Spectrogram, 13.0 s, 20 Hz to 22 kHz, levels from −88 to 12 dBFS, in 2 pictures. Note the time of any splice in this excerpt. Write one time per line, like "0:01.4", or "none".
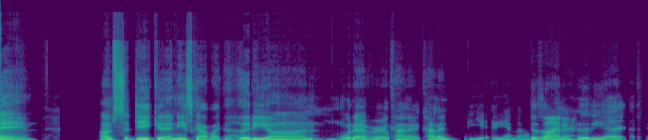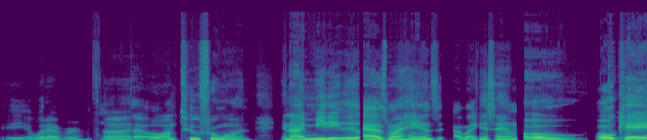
0:03.9
0:05.3
0:07.8
0:10.1
0:11.3
0:11.6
